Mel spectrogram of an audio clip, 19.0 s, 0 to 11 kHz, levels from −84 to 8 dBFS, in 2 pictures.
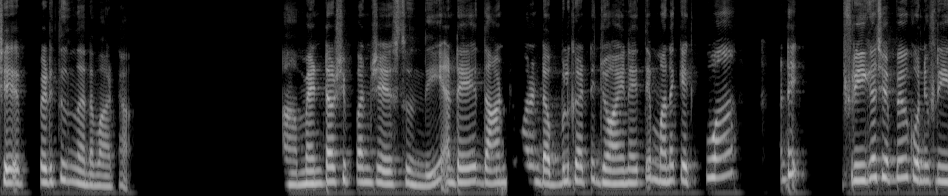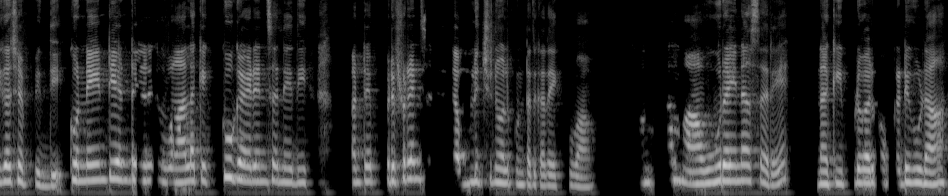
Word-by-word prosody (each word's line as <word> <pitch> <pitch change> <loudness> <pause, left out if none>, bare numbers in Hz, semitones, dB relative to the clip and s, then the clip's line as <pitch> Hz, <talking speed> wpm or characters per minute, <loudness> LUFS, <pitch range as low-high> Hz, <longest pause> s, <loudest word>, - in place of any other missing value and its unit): చే 235 - +7 0.3
పెడుతుందనమాట. 215 - -1 1.7
ఆ! - - 0 0.2
మెంటర్‍షిప్ 245 +4 +3
అని 240 - -1
చేస్తుంది. 210 -3 0
అంటే 240 0 +2 0.2
దాంట్లో 230 +5 0
మనం 260 -1 -3
డబ్బులు 215 +4 0
కట్టి 260 +2 -1
జాయిన్ 220 0 +3
అయితే, 230 0 -3
మనకు 260 +2 0
ఎక్కువ 265 +6 -2 0.7
అంటే 375 - 0 0.5
ఫ్రీగా 270 +3 +4
చెప్పేవి 310 +1 +2
కొన్ని 270 -2 +2
ఫ్రీగా 255 0 +3
చెప్పిద్ది. 185 -8 -1 0.2
కొన్ని 265 -1 +4
ఏంటి 280 +2 0
అంటేగనక 270 -1 -3
వాళ్ళకి 250 +3 +2
ఎక్కువ 295 +6 +1
గైడెన్స్ 250 -1 +1
అనేది 235 -1 -3 0.5
అంటే 240 +1 -2 0.2
ప్రిఫరెన్స్ 285 +3 +1
అనేది 420 +1 -34
డబ్బులు 225 +2 -1
ఇచ్చిన 245 +1 -5
వాళ్ళకి 225 -1 -2
ఉంటది 195 -1 -4
కదా! 180 0 -2
ఎక్కువ. 180 0 -9 0.6
సొంతం 235 +5 -7
మా 210 - +3 0.2
ఊరైనా 260 0 +5
సరే, 205 -3 -1 0.4
నాకు 210 0 +1
ఇప్పటివరకు 225 +2 0
ఒక్కటి 225 +1 -1
కూడా 215 -2 +3
240 Hz, 140 wpm, -23 LUFS, 220-265 Hz, 1.7 s, చే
